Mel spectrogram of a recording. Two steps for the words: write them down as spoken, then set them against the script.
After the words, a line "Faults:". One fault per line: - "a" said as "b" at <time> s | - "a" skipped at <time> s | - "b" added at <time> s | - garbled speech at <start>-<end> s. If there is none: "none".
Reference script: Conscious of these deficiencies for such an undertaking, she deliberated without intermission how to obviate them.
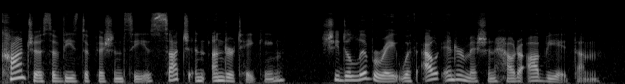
Conscious of these deficiencies such an undertaking, she deliberate without intermission how to obviate them.
Faults:
- "for" skipped at 1.6 s
- "deliberated" said as "deliberate" at 3.4 s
